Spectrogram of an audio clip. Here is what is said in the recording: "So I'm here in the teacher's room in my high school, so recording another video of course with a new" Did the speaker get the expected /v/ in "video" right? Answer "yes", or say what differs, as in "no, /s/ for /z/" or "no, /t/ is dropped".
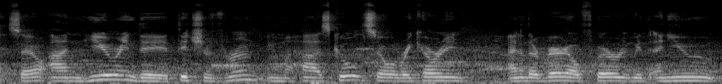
no, /b/ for /v/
